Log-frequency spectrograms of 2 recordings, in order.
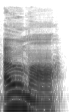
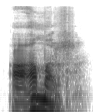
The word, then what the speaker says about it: Amar: that to yourself and omar isn't even how you say my name it's amar good luck trying to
